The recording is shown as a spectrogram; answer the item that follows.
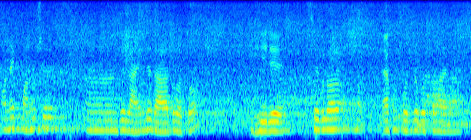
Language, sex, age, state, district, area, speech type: Bengali, male, 30-45, West Bengal, Purba Bardhaman, urban, spontaneous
